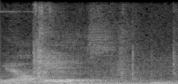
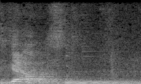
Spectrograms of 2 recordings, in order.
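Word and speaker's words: Gálvez: his name I I all my life I was pronouncing berardo galz but they don't call it galz town it's Galvis his name was Galvis accents on the on the first syllable so I've been trying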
